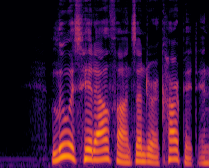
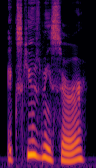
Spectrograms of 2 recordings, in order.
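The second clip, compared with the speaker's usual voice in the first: put-on light, higher-pitched child's voice; timid boy interrupting; 5 semitones higher than usual. A narrator's reading. Lewis interrupting the coach, lightly voiced polite boy. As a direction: pipe up politely, a little high.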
